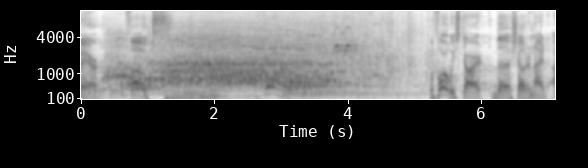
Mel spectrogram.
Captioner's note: cheers and applause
